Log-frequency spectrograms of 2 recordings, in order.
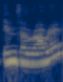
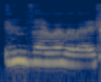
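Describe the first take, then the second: First: Inverare tried again with a rise, slow and louder; questioning retry. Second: Inverare drawn out very slowly and loud, syllables stretched; unsure pronunciation. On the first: Vlogger laughing at her own attempt, in an unsure, rising retry. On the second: Vlogger trying a Scottish yarn name, in a slow, stretched sound-out. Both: Shown as a demonstration.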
